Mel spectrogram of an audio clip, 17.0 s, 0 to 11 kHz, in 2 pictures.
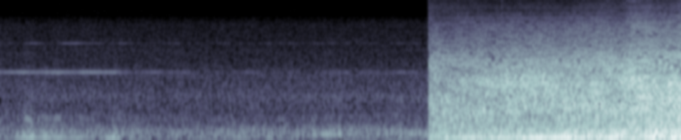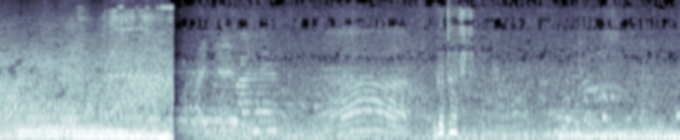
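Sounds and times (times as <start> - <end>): car engine and road noise: 5.4 - 10.8, 14.0 - 17.0.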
